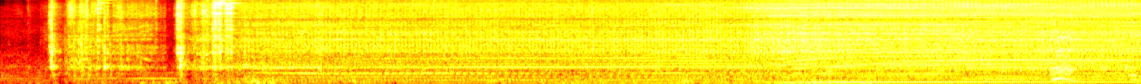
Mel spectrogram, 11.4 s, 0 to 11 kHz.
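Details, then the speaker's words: Used Honda 9.9 outboard (coil MP-05) that had no spark until the coil was removed and refitted: after a few cranking clatters it catches and settles to a steady, even idle with no misses; the cause of the fault is unknown. "works great still switch works great that is the third or fourth time I've been able to reproduce that"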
